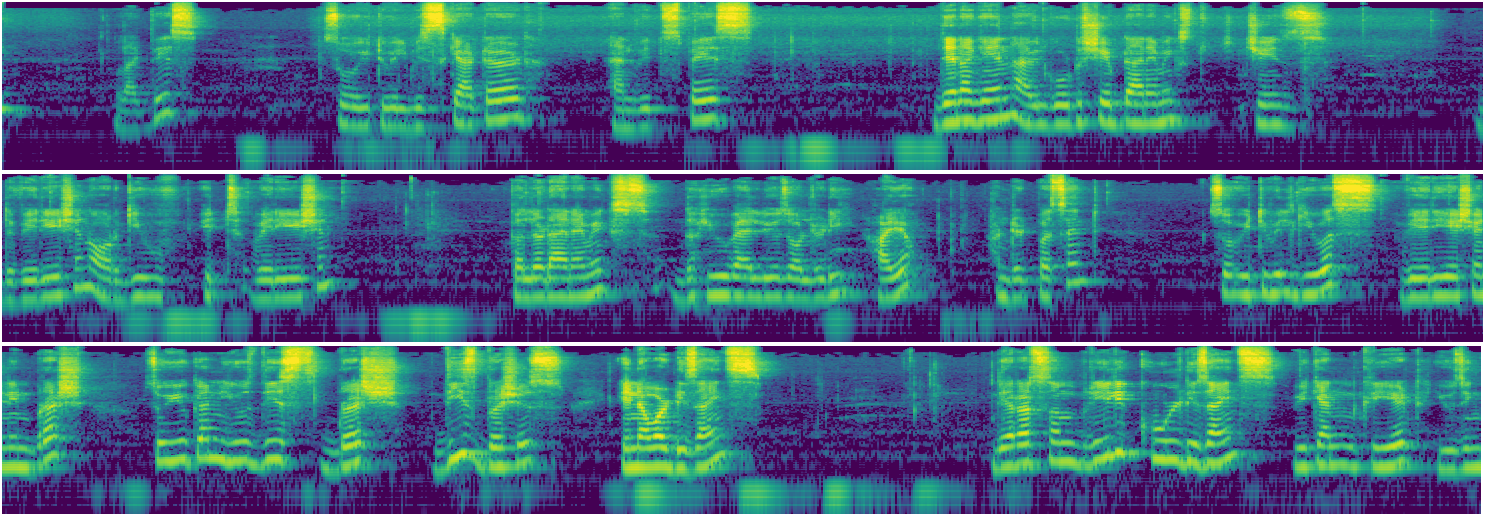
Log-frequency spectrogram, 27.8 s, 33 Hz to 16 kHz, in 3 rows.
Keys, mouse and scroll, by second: 2.0 [, 2.2 [, 2.3 [, 2.4 [, 2.9-5.3 drag, 5.3 ctrl+z, 6.4-10.2 drag, 10.2 ctrl+z, 10.7 click, 11.8 ctrl+z, 12.5 click, 15.1 ], 15.3 ], 16.3-21.6 drag, 22.4 ctrl+Num_Lock, 22.4 click, 23.0 ctrl+z, 26.6 click.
